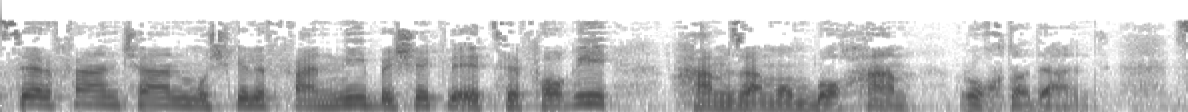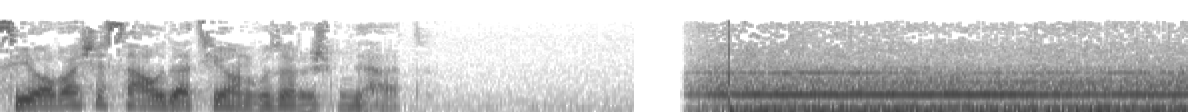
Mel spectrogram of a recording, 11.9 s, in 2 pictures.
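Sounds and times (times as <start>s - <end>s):
speech: 0.1s - 8.1s
air raid warning siren wailing in west Tehran: 9.4s - 11.8s.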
